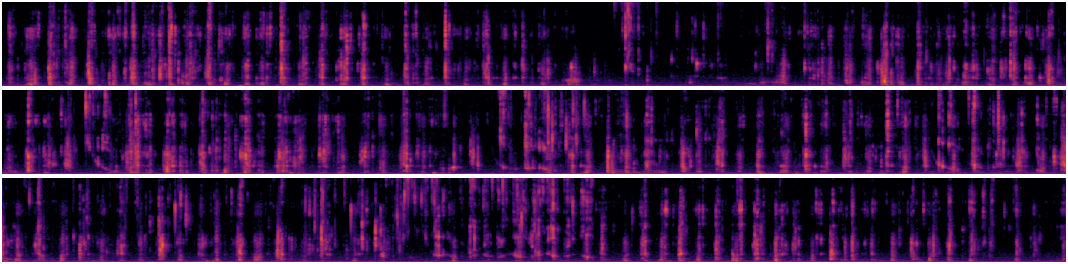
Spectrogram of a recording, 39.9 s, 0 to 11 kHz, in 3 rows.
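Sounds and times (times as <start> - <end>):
wet chewing and mouth smacks: 0.0 - 39.9
crunchy bites: 12.6 - 34.2.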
